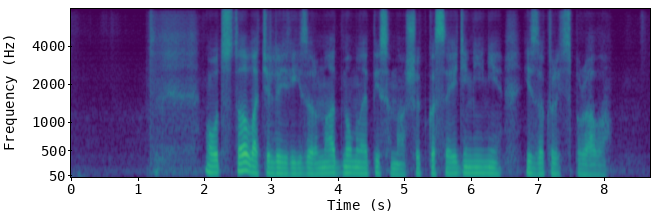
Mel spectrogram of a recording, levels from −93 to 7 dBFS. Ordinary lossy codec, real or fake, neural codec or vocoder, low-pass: none; fake; codec, 16 kHz, 0.3 kbps, FocalCodec; none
